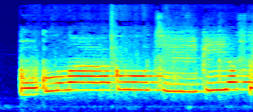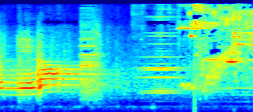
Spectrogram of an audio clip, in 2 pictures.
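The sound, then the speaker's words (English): A Squid Game novelty alarm clock goes off with a loud electronic jingle of stepped, repeating notes, then shifts to higher, shriller tones that end in a crackly, distorted burst. “Do you want a Squid Game alarm clock? Here's what it sounds like.”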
